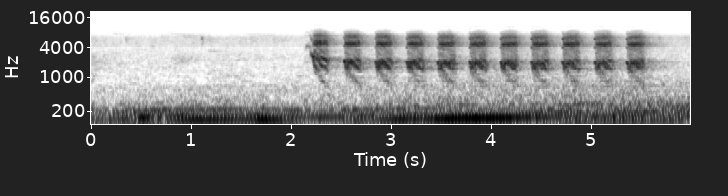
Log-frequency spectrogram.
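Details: Blue-fronted x Red-crowned Amazon hybrid at Irvine Regional Park, Irvine, California, 9 January 2018, winter: after two seconds of low hum, a steady series of eleven rasping, screeching squawks follows at roughly three per second.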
